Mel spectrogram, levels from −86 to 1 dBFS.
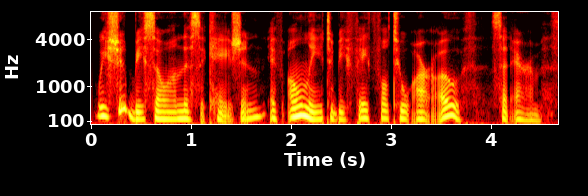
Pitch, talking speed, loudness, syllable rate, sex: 155 Hz, 220 wpm, -18 LUFS, 5.4 syllables/s, female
